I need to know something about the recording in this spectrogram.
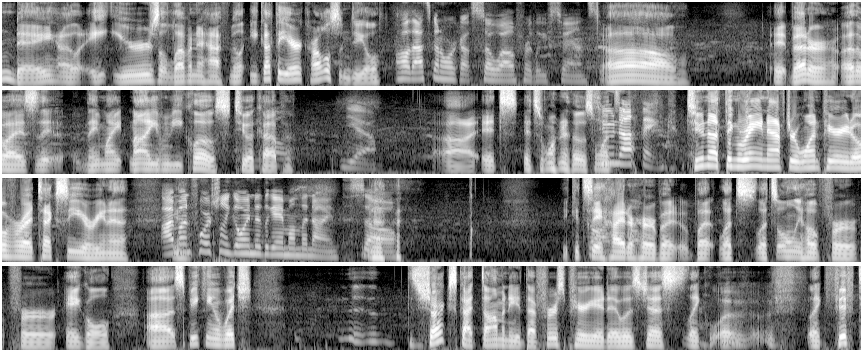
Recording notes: Live from the Shark Tank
